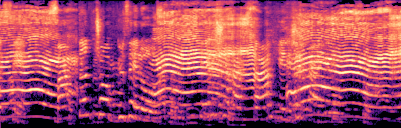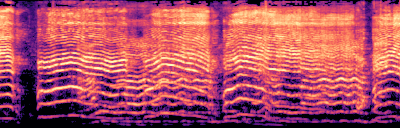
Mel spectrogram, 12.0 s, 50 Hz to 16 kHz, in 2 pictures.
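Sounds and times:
newborn baby crying: 0:00.0 - 0:12.0.

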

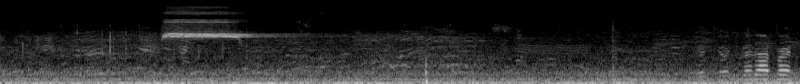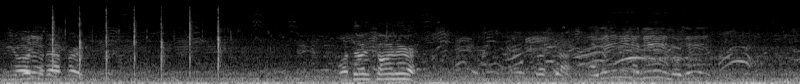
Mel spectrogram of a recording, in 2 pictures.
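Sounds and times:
spectators' voices: 0:00.0 - 0:16.0
referee whistle: 0:01.6 - 0:02.9.

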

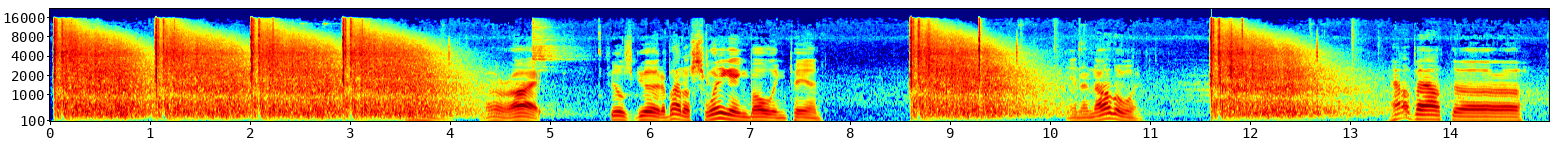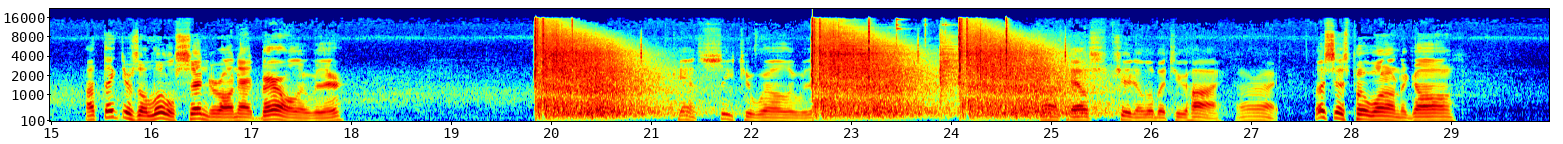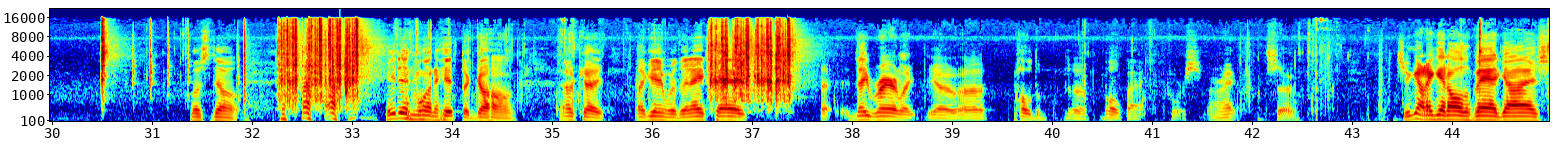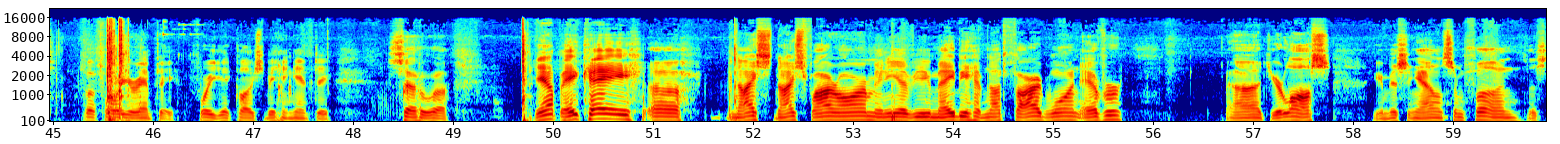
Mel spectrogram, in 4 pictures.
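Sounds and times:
rifle shots with echo: 0:00.0 - 0:04.4, 0:08.6 - 0:10.2, 0:11.6 - 0:13.3, 0:19.8 - 0:21.7, 0:22.5 - 0:26.0.

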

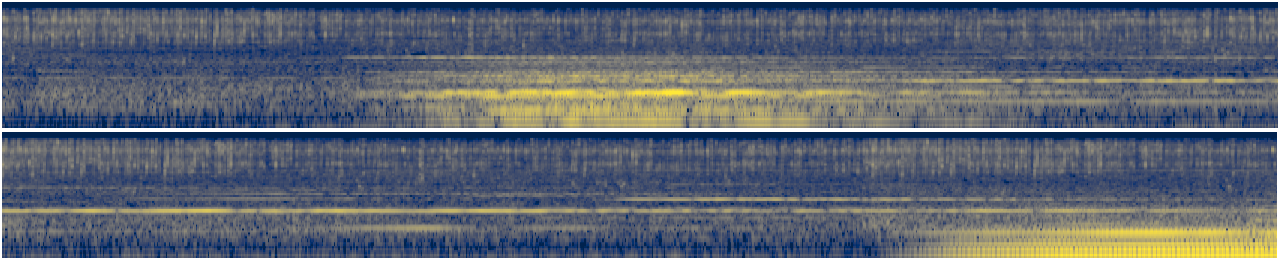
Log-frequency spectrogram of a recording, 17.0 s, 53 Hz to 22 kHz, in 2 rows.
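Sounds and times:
faint watery hiss: 0:00.0 - 0:17.0
ambient drone music: 0:02.2 - 0:17.0.

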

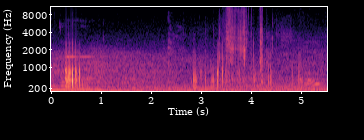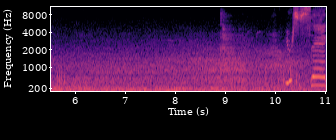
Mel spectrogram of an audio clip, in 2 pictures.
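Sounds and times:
small clicks and rustles: 0:02.8 - 0:05.1.

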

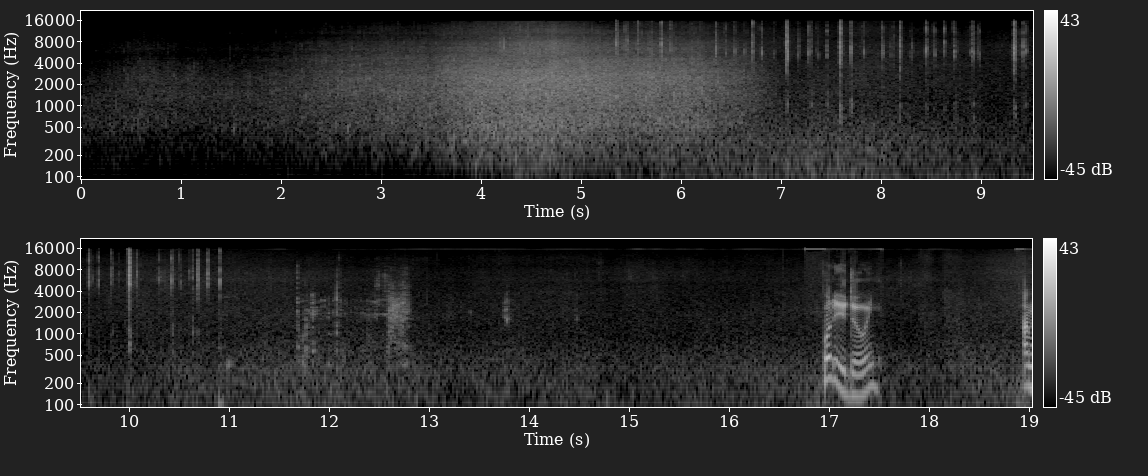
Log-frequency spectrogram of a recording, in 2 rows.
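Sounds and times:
surf-like rushing noise: 0:01.9 - 0:08.2
typing on a laptop keyboard: 0:05.3 - 0:11.0.

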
